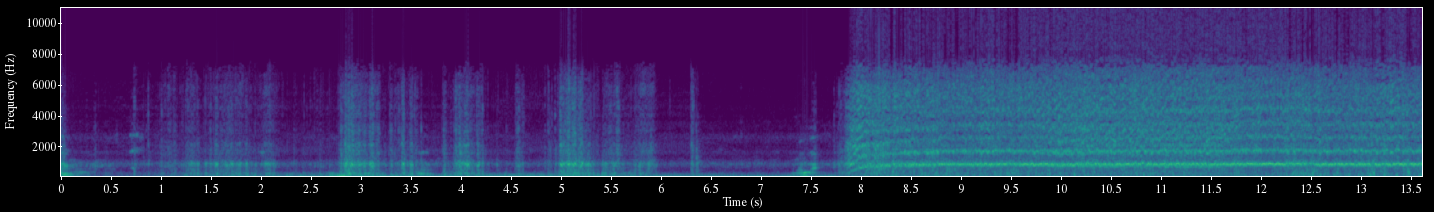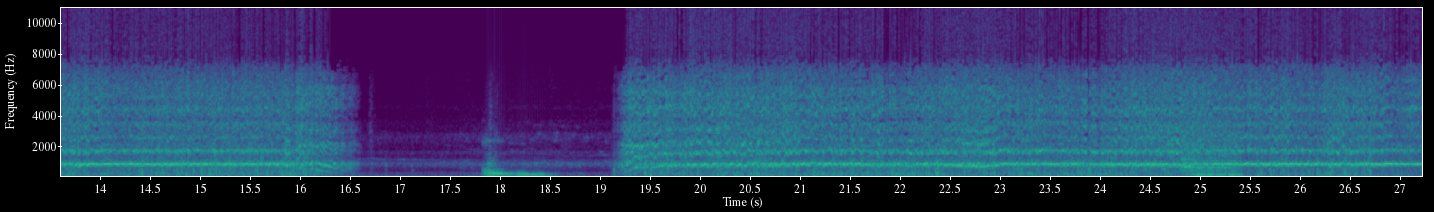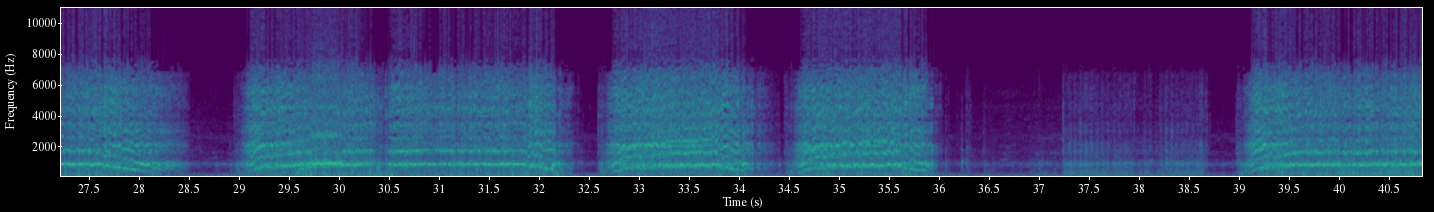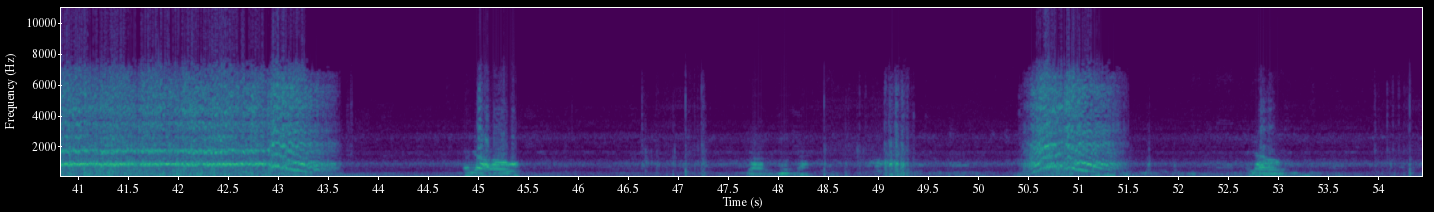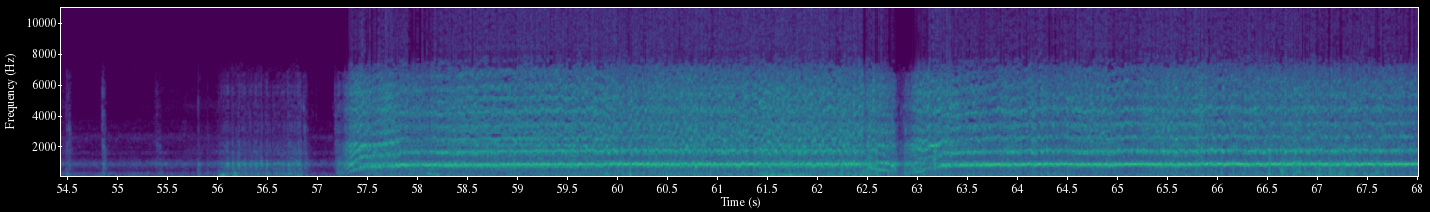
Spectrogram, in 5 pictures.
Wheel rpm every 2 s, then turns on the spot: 10, 20, 20, 10, 200, 220, 230, 230, 30, 50, 210, 220, 220, 210, 80, 220, 120, 110, 30, 80, 230, 130, 0, 0, 10, 30, 0, 0, 50, 210, 210, 160, 220, 230.
2-6 36-38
